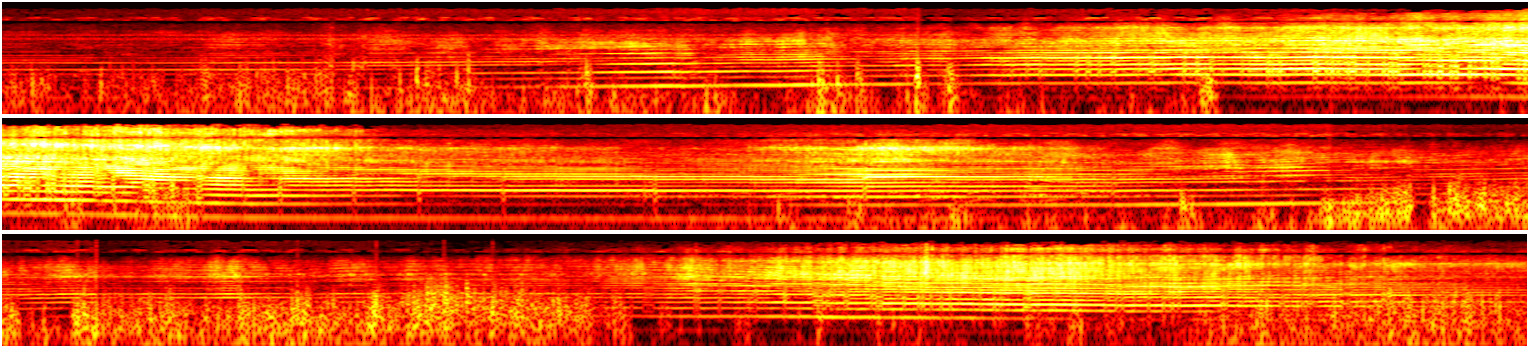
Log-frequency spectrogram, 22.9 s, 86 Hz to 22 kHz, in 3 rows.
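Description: DLE-20 single-cylinder two-stroke gasoline engine of an RC P-51 Mustang model, driving its propeller in flight overhead with a steady buzzing note. The note drops in pitch about eight and a half seconds in and climbs again later as the plane flies its circuit.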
